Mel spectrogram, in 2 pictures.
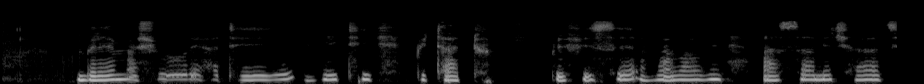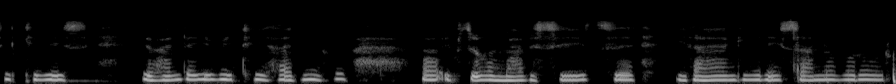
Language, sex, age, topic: Rundi, male, 18-24, education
